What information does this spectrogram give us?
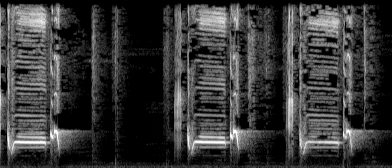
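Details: A prinia sings on a cage-bird training master, giving three loud, rasping phrases. Each steady buzz finishes with a sharp accented note, and the bursts are separated by quiet pauses of more than a second.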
